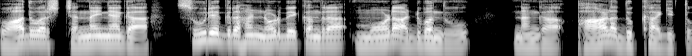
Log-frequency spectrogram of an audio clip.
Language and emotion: Kannada, sad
